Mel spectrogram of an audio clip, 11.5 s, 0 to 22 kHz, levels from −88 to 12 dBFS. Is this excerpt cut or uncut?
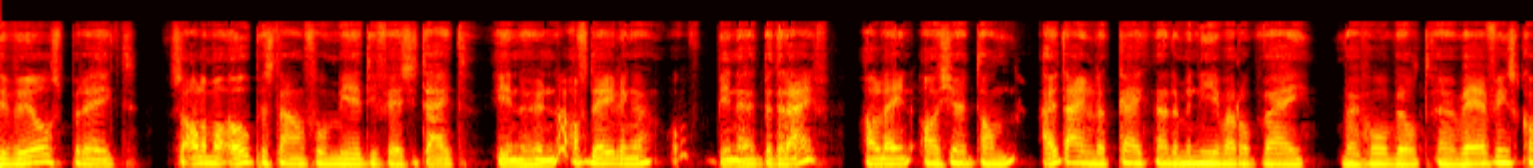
cut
